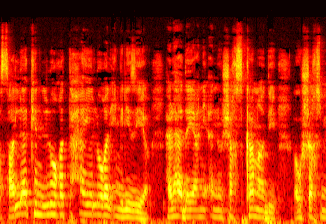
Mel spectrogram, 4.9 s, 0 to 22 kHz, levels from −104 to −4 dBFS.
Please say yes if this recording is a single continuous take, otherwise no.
yes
